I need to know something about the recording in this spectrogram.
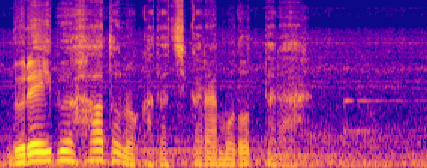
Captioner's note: none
